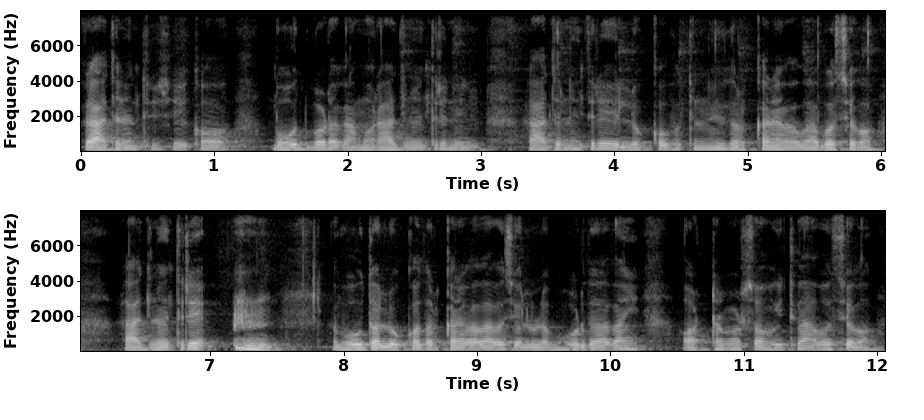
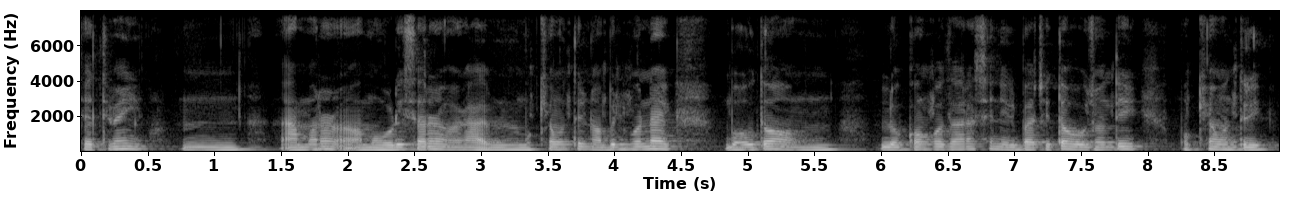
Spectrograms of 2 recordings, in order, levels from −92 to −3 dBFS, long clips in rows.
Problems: none marked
